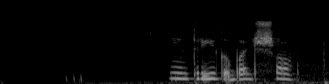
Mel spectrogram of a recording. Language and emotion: Russian, sad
